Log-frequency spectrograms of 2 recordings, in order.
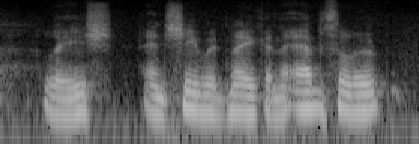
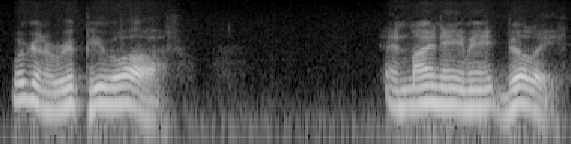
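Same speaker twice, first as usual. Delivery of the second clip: put-on raised, higher tough-kid voice; defiant kid's threat; 6 semitones higher, 6 dB louder than usual. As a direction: act out a punk kid telling him he's getting robbed. Street kid threatening the narrator.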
